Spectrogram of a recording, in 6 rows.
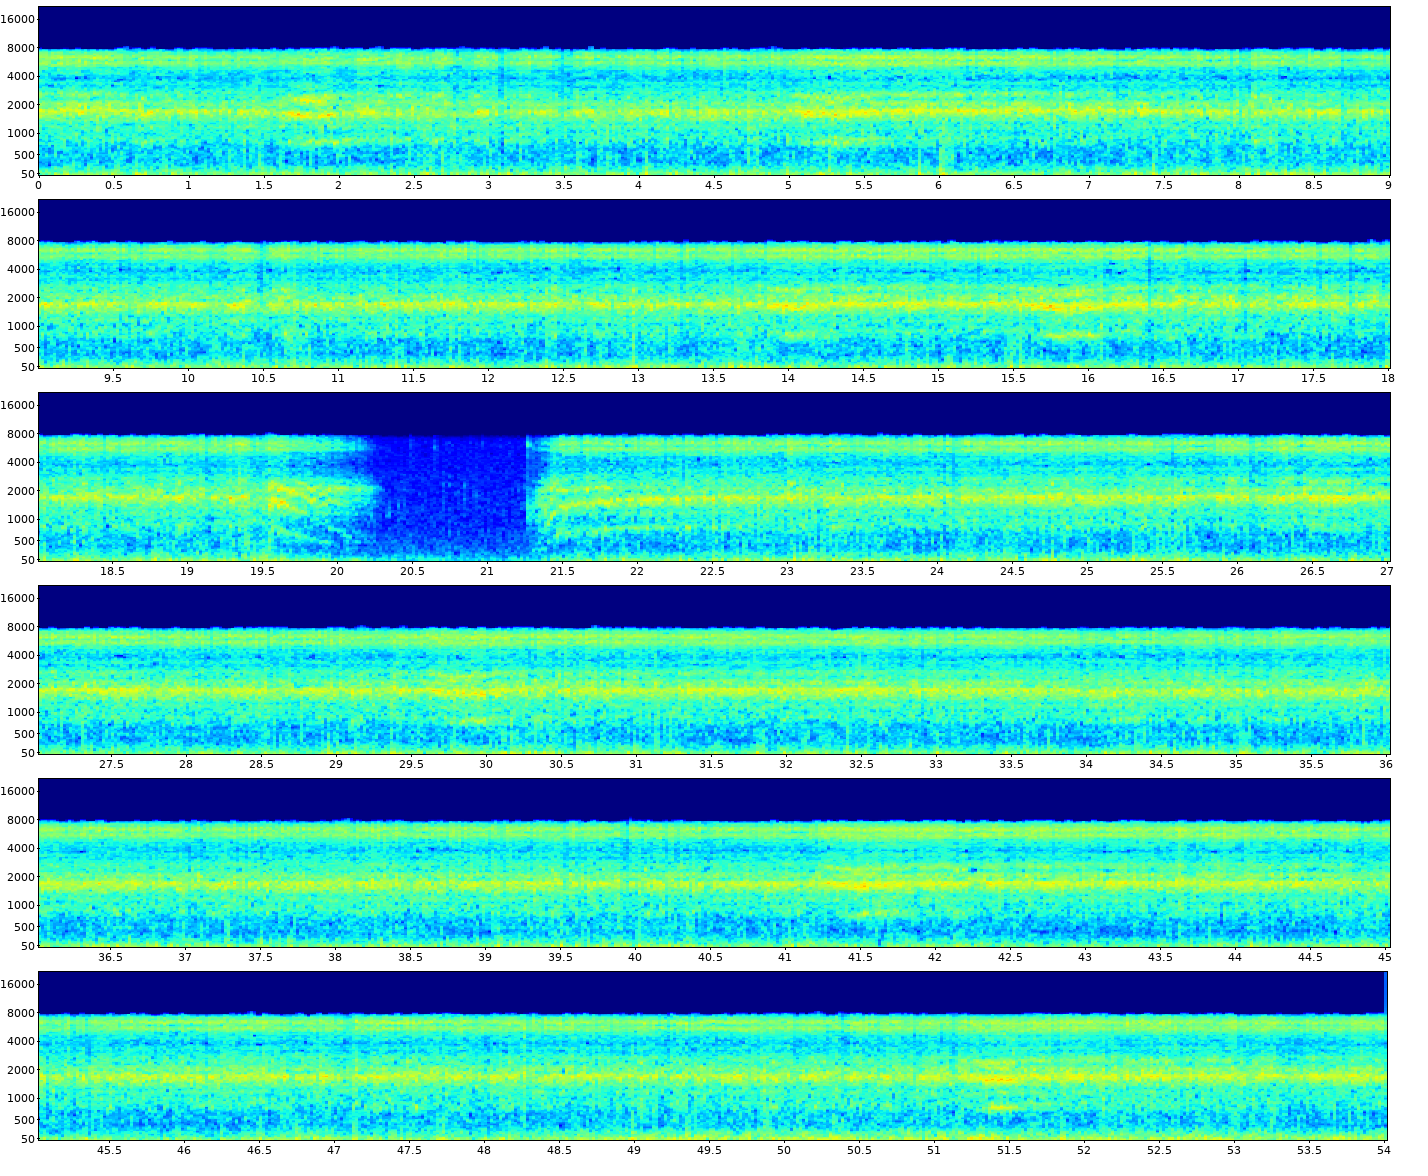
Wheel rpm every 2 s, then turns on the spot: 230, 230, 230, 230, 230, 230, 230, 230, 230, 190, 40, 210, 230, 230, 230, 230, 230, 230, 230, 230, 230, 230, 230, 230, 230, 230, 230.
none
